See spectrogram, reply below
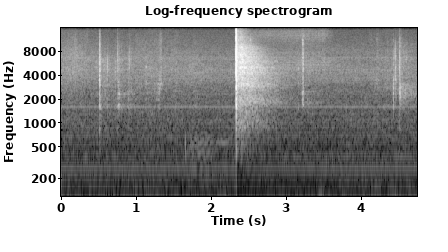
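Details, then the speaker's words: Respimat soft mist inhaler primed before first use: cap opened, release button pressed, repeated until a mist appears; small clicks, then a sharp snap with a brief hiss of spray. "Appuyez sur le bouton de déclenchement. Refermez le capuchon. Répétez l'étape précédente jusqu'à ce que vous voyez un nuage."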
